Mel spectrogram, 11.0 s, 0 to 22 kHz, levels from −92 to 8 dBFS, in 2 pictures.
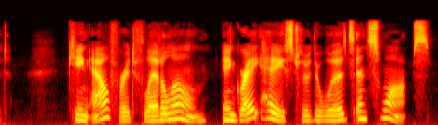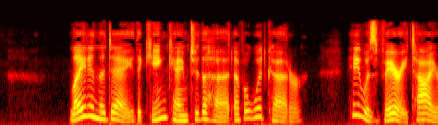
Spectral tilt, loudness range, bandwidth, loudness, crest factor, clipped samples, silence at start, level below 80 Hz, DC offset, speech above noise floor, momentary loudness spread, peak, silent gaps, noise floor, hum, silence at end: -2 dB/octave; 2 LU; 11.5 kHz; -18 LUFS; 18 dB; under 0.1%; 0.85 s; -54 dBFS; under 0.1%; 44 dB; 10 LU; -2 dBFS; none; -63 dBFS; none; 0 s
